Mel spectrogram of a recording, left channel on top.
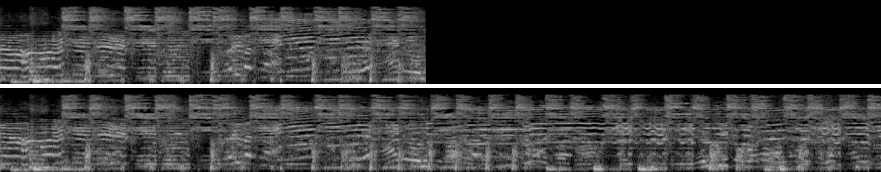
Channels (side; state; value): left; drops out; at 4.3 s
